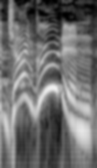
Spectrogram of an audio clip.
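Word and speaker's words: Jon Gruden: He goes, John Gruden.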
